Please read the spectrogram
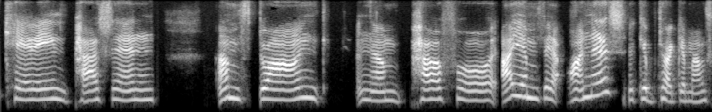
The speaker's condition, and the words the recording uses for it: Down syndrome. I can tell that you're working hard on speaking slowly and clearly.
